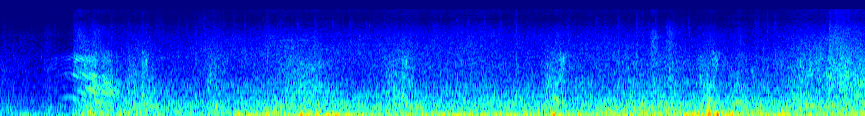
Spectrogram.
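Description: Magic spells burst with fiery impacts again and again.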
